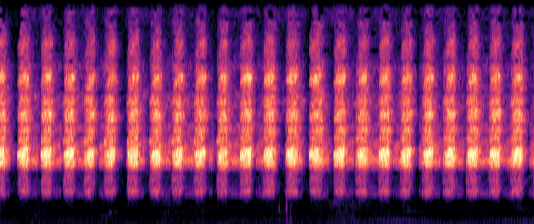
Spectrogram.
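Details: Cricket chirping in summer on Tuscan hillsides, central Italy, recorded during a road trip: sharp high pulses repeating roughly three times a second in a regular rhythm, one faint click partway through.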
